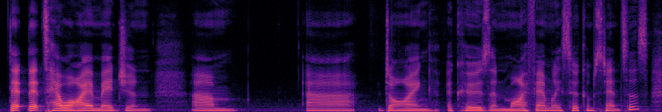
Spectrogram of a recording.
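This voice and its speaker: A woman with a New Zealand accent and a low voice talks as a podcast guest. She speaks in a thoughtful, measured way and often pauses with ums as she works through her points. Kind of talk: podcast interview.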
